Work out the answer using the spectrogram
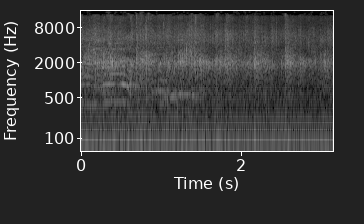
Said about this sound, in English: Come on, clap your hands.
